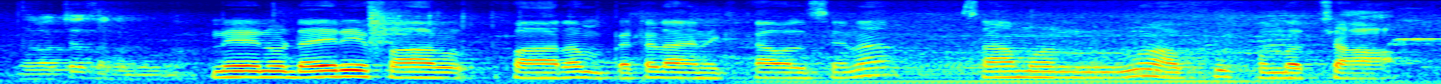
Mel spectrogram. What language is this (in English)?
Telugu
